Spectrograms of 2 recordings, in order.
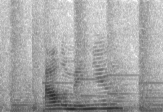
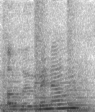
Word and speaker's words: aluminium: spelling mistake or something another one is um aluminium i know americans say aluminum but we add an extra eye so you say it aluminium i call it a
